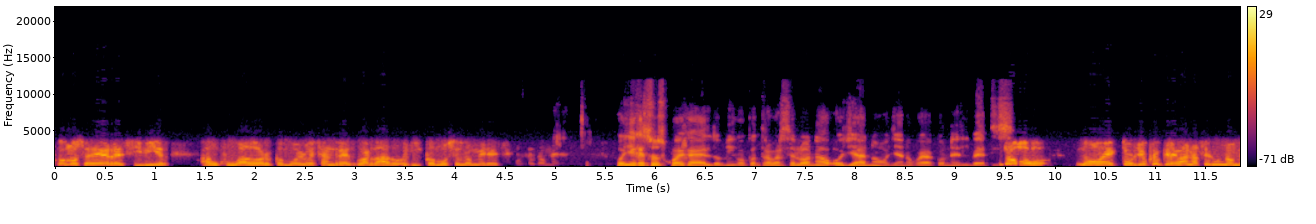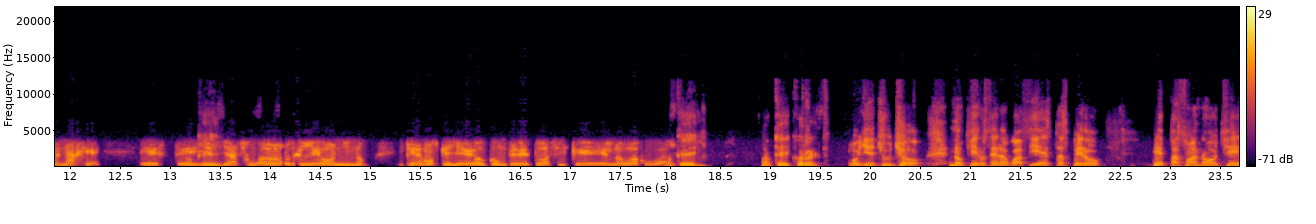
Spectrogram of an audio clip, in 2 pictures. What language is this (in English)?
Spanish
